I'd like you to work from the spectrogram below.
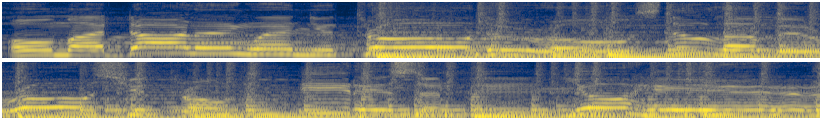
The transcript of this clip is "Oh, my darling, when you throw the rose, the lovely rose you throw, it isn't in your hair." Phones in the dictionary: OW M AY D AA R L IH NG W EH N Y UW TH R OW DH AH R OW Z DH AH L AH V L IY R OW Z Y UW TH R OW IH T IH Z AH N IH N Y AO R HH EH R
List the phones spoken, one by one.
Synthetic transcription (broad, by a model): OW M AY D AA R L IH NG W EH N Y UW TH R OW DH AH R OW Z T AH L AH V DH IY R OW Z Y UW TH R OW IH T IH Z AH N IH N Y AO R HH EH R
